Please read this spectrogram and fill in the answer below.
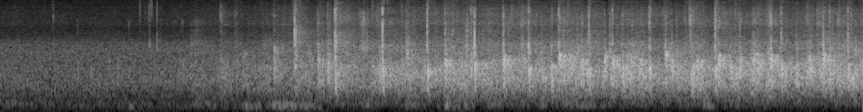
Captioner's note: applause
